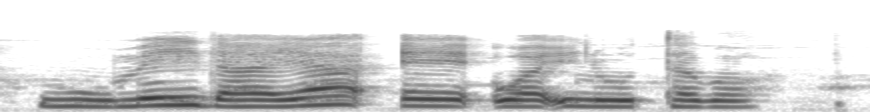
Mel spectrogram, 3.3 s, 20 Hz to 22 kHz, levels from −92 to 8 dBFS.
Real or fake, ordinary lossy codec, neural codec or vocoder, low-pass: real; none; none; 7.2 kHz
